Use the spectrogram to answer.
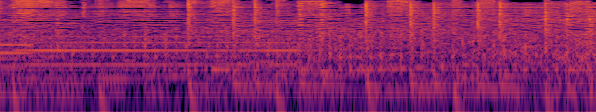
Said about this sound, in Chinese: Dora 是想让直升机降落，可是风的声音太大了，直升机听不见它的声音。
